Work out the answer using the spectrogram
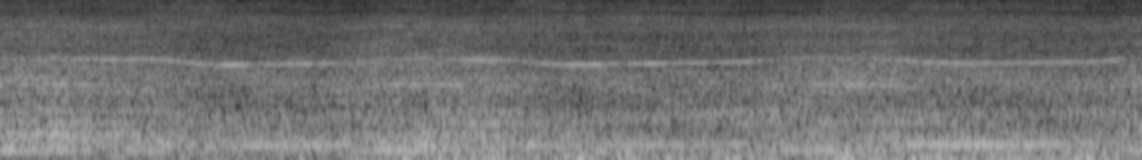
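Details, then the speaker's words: Oreck XL Platinum upright vacuum running on new carpet: a steady motor whine with a thin, wavering buzz on top coming from loose ingest bars that still need fixing; buzzing from loose ingest bars. "I still need to fix a little issue with the ingest bars. You can kind of hear the little buzzing noise that it's making."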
